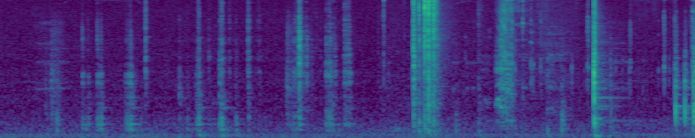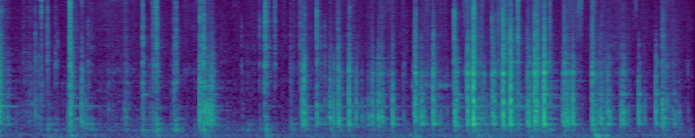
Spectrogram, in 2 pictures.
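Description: Small metal clicks and taps as a screw is set in place with hemostats, then a long-reach quarter-inch nut driver turning the screw into the slide projector's focus-motor mount, a rapid run of clicking and scraping through the second half.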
